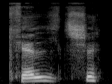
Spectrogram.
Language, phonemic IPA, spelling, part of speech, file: Navajo, /kɛ́lt͡ʃʰɪ́/, kélchí, noun, Nv-kélchí.ogg
- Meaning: moccasin (men’s moccasins, smaller versions of women’s moccasins)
